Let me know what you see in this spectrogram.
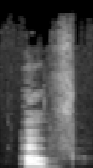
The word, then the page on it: of: /ɒv/; /ʌv/; /əv/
